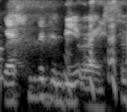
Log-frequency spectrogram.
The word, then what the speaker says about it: Beatrice: Okay, so any listener that is not from Nebraska or Iowa, the reason we're making fun of it is because Beatrice is spelled Beet Rice, B-E-A-T-R-I-C-E. Yeah. So that's why it looks like Beet Rice.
